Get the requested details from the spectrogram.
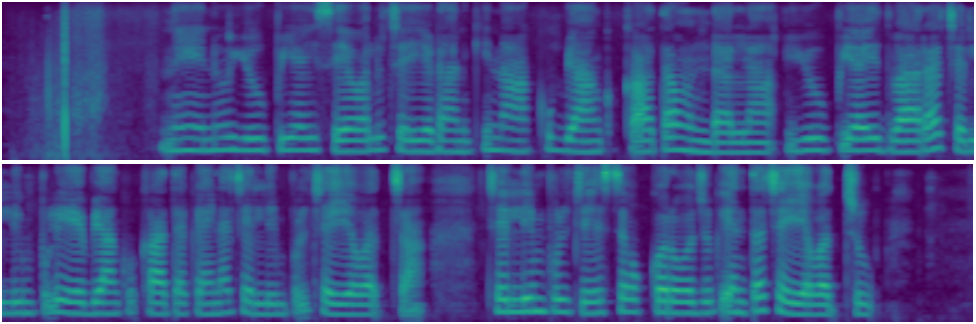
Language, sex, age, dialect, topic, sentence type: Telugu, female, 41-45, Telangana, banking, question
